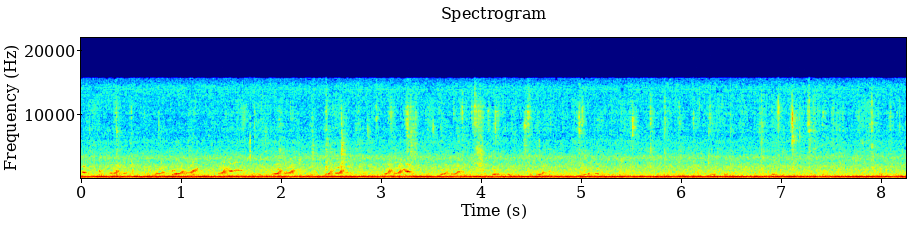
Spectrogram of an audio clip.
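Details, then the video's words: Pet guinea pigs eating indoors, one munching while its companion is not hungry; faint rapid chewing patter with brief upward squeaks in the first half, a constant low hum underneath. "Om Nom Nom Nom #4 | Guinea Pigs"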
